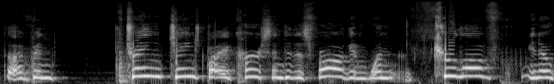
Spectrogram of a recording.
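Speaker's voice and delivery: hammed-up fairy-tale princess in squeaky frog voice. Cursed frog promises boy true love, high falsetto. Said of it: "the frog says".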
